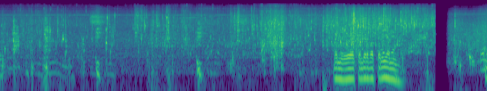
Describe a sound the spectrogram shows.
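Muddy water splashes and sloshes as a man digs with his arms.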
